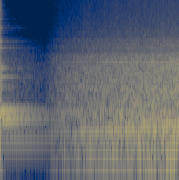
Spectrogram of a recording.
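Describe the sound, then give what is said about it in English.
A racing green Aston Martin zooms along a highway, its engine roar building from near quiet into a loud, steady rumble that carries to the end. “Martin Davis zooms along the highway in his racing green Aston Martin.”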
